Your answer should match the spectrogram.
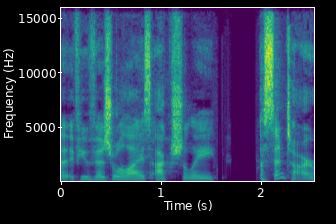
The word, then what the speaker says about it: centaur: First of all, I didn't know that the Sagittarius, the symbol for Sagittarius, was the centauron. Am I saying that right? CEN. Can you pronounce centaur. it again? Centaur, yeah.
